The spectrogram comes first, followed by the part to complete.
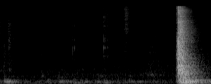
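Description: Wooden louvred door being unlatched and pushed open: a few faint clicks, then a sharp wooden knock about three-quarters of the way through.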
